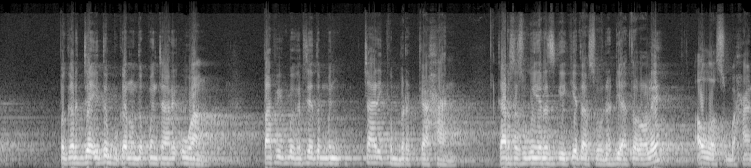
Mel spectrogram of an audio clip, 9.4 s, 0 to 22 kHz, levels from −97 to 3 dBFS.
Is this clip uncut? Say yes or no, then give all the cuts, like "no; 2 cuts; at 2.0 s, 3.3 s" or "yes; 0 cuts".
yes; 0 cuts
